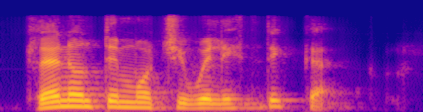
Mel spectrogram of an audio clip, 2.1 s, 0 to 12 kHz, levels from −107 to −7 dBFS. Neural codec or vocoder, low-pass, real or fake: codec, 16 kHz, 1 kbps, X-Codec, HuBERT features, trained on LibriSpeech; 7.2 kHz; fake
